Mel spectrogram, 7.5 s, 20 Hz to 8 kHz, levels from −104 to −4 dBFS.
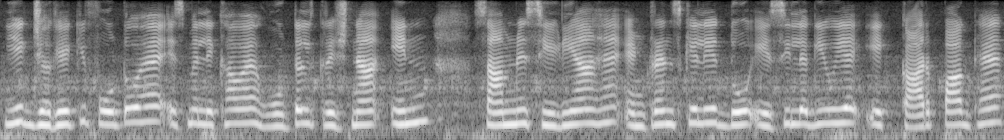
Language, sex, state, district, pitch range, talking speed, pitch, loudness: Hindi, female, Gujarat, Valsad, 245-275 Hz, 215 wpm, 260 Hz, -16 LUFS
